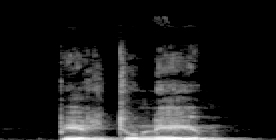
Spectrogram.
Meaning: peritoneum
- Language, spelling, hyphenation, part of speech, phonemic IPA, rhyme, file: Dutch, peritoneum, pe‧ri‧to‧ne‧um, noun, /ˌpeː.ri.toːˈneː.ʏm/, -eːʏm, Nl-peritoneum.ogg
